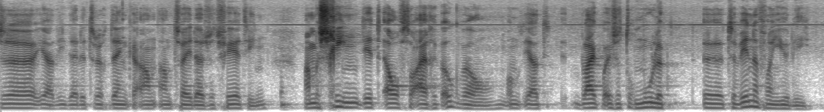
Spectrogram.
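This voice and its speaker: Male reporter, lowish voice, halting questions, faint noise. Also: a bit bright. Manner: halting, repeats words while asking. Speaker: journalist. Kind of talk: press conference questions.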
